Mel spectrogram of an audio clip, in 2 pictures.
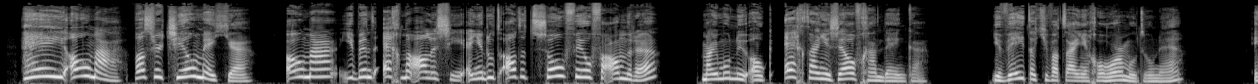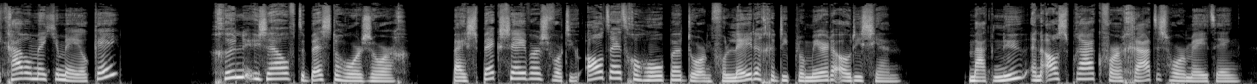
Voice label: NL; Specsavers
